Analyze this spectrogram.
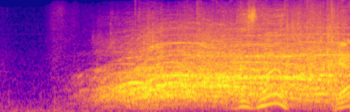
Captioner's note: cheers and applause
